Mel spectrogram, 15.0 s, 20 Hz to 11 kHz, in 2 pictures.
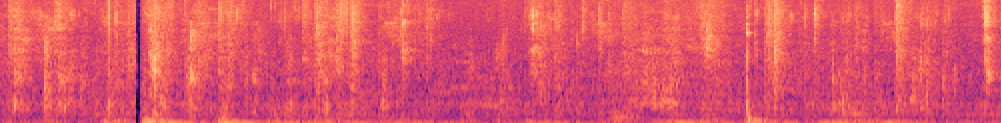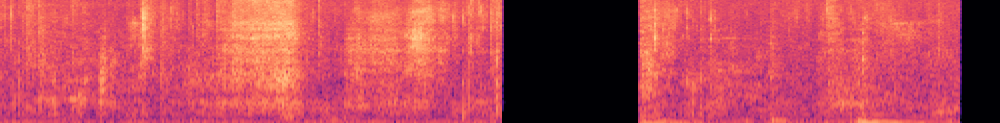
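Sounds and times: fingers mixing food on steel plate: 1.4 - 8.8
chewing and mouth clicks: 2.2 - 9.2
knock: 5.6 - 5.9.

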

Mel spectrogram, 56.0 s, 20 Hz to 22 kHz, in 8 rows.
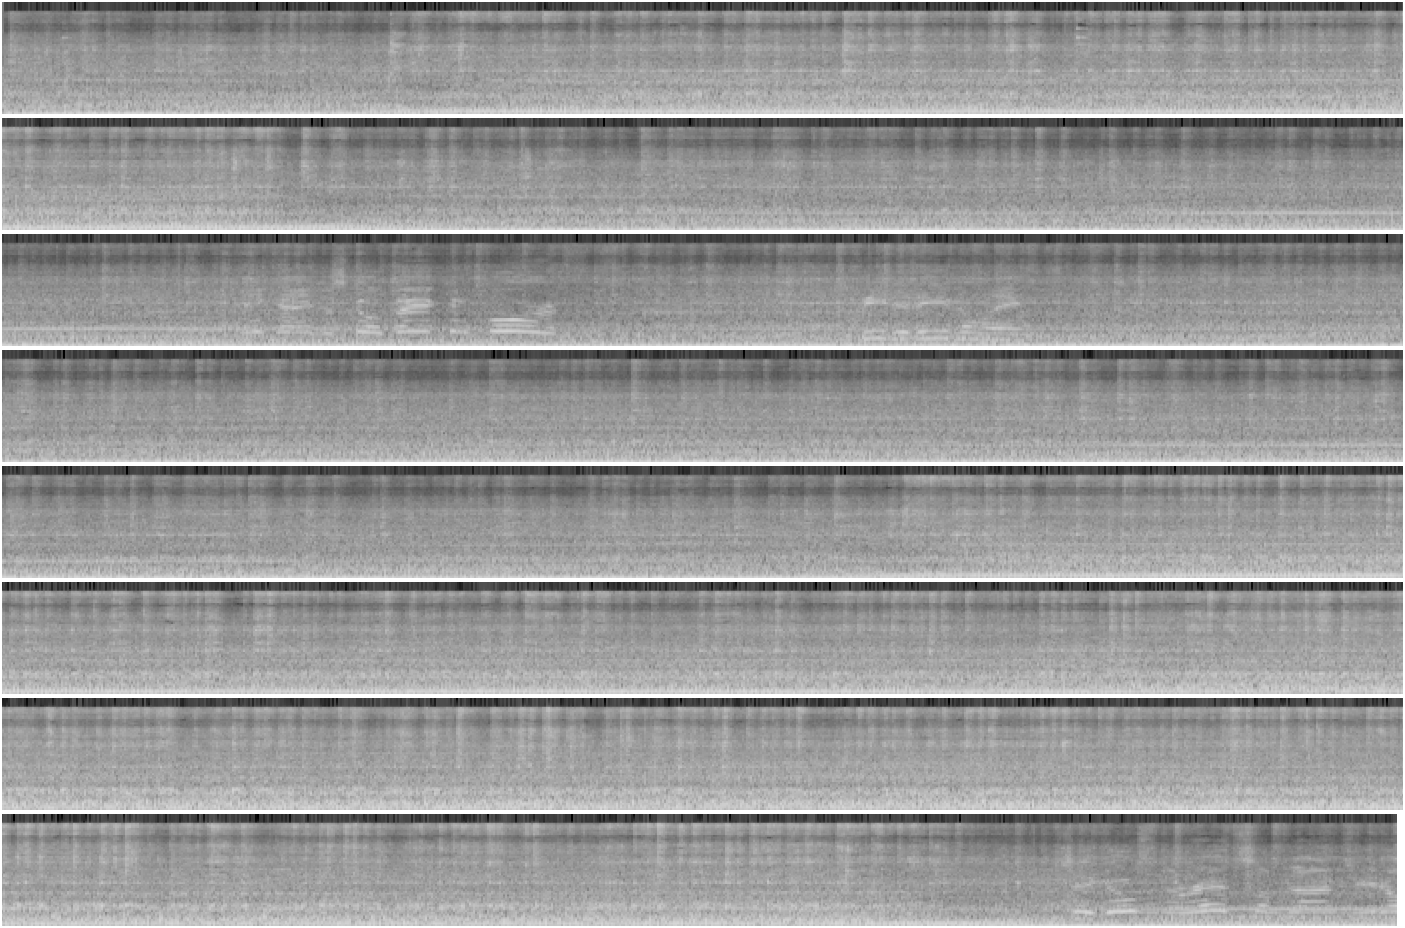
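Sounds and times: tractor diesel engine drone: 0.0 - 56.0
round baler picking up hay: 27.4 - 56.0.

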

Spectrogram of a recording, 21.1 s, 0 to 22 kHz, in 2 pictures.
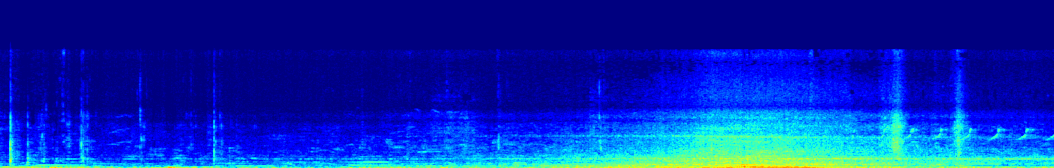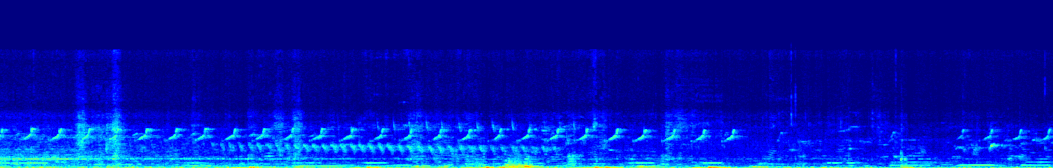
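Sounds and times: vehicle passing: 4.3 - 12.4
bird chirping rapidly: 8.8 - 18.0.

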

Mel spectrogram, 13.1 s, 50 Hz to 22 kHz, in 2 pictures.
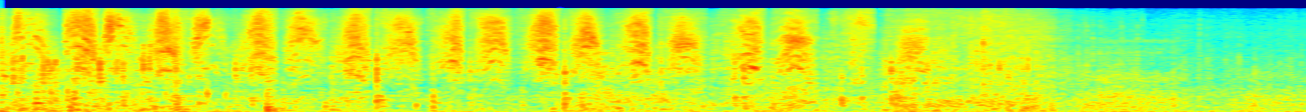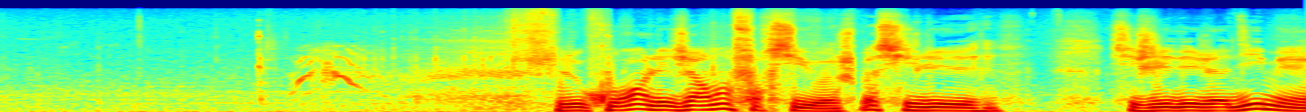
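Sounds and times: quick rubbing strokes: 0.0 - 5.5, 9.0 - 9.4.

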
